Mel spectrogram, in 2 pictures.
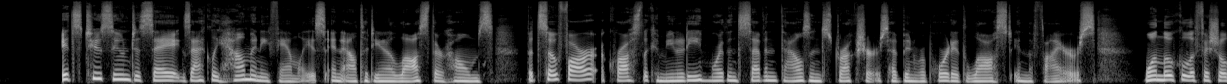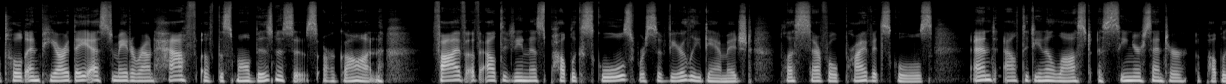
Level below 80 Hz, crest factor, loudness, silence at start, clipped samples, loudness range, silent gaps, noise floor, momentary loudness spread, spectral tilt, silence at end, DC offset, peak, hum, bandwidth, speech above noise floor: -66 dBFS; 18 dB; -20 LUFS; 0.6 s; under 0.1%; 3 LU; none; -74 dBFS; 6 LU; -5 dB/octave; 0 s; under 0.1%; 0 dBFS; none; over 20 kHz; 55 dB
